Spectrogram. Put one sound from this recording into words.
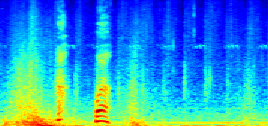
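Small footsteps patter on soft forest ground.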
